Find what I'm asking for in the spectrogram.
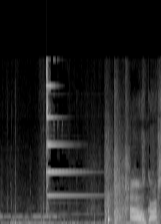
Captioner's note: bell chimes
